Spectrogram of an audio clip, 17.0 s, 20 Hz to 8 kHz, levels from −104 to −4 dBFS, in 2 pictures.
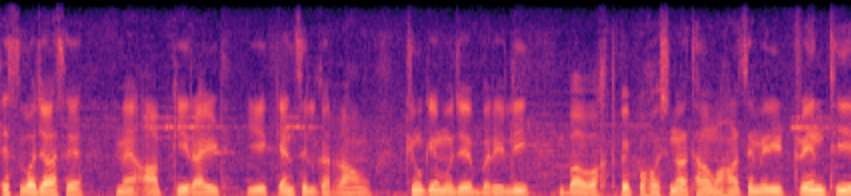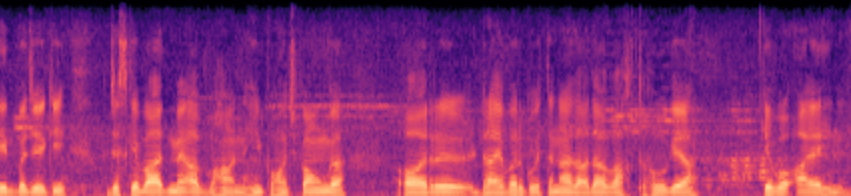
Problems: constant background noise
